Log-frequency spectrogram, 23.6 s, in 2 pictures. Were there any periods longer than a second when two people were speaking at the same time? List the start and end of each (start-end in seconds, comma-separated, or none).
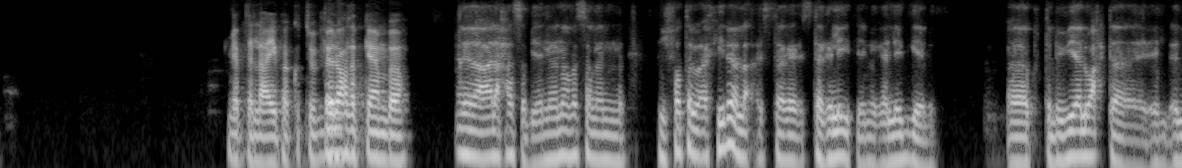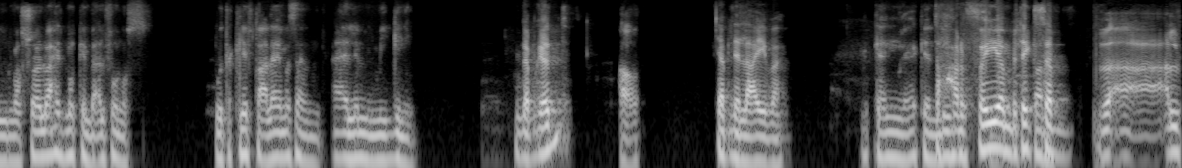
21.1-22.4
